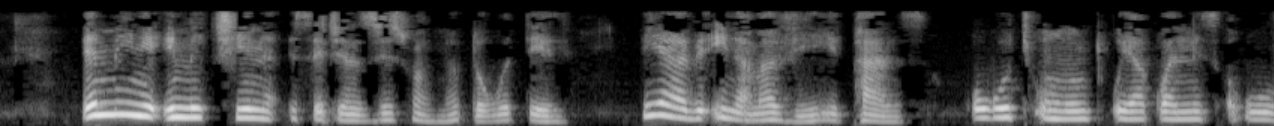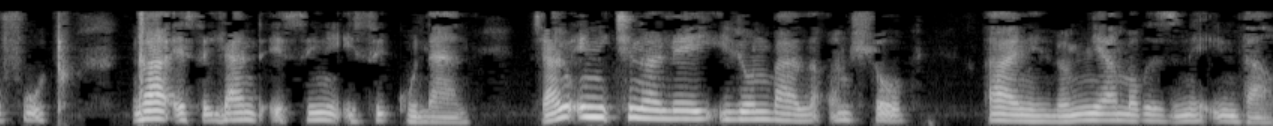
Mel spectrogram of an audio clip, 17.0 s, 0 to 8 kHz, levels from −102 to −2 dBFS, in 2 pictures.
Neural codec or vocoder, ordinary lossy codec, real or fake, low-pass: codec, 24 kHz, 0.9 kbps, WavTokenizer, small release; MP3, 24 kbps; fake; 7.2 kHz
